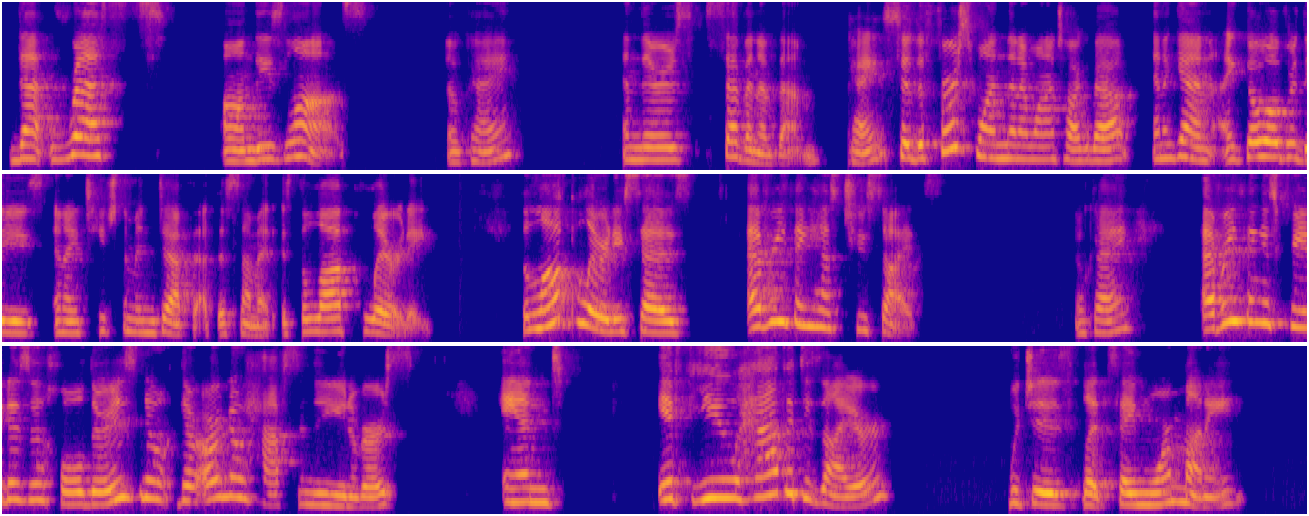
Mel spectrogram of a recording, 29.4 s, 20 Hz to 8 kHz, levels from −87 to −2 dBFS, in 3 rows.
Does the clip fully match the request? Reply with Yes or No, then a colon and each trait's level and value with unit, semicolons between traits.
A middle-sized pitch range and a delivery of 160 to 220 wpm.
No: wide, 6.7 semitones; average, 165 wpm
